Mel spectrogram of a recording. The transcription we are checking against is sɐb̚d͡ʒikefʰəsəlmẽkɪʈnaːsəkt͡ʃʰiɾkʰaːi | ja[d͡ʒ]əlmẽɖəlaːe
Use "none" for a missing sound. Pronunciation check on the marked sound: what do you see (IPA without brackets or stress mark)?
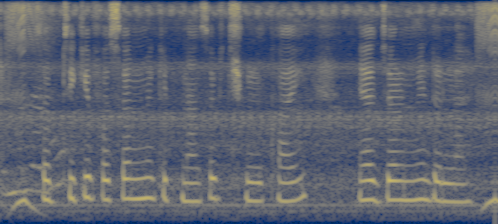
d͡ʒ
